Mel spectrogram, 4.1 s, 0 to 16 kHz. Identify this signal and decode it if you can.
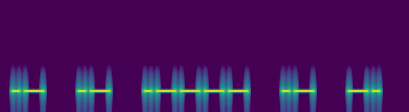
Morse code, heard as a keyed tone, about 20 wpm, spaced as for 14 wpm, 700 Hz. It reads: AA1AN
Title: 055 Lesson 10g - Letter r - Call Signs 20wpm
